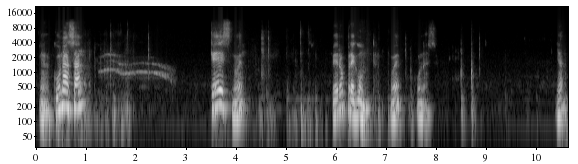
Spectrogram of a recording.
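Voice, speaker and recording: A man teaching an online language class, speaking slowly and patiently and often checking that students follow. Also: on the high side, big pitch swings, slight background noise. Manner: slow, patient, keeps checking students understand.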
